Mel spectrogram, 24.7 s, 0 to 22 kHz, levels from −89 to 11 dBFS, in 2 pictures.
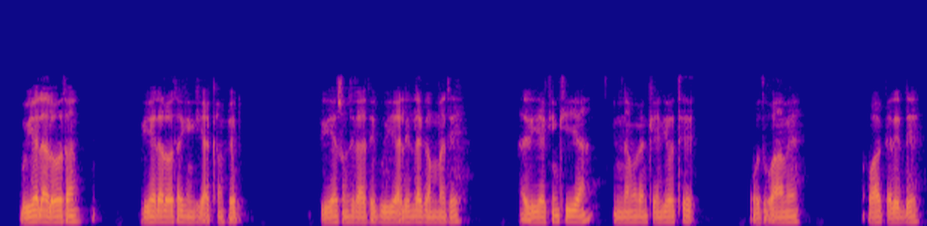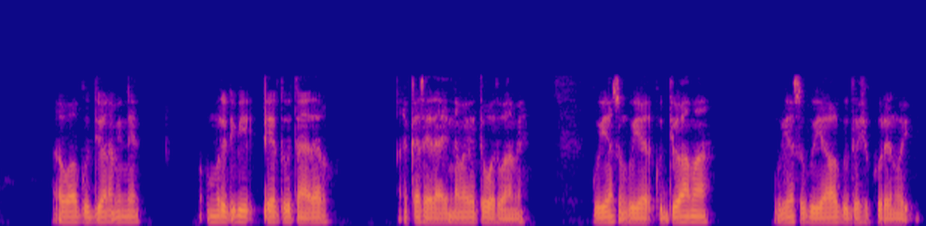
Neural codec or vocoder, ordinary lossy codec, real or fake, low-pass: none; none; real; 5.4 kHz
